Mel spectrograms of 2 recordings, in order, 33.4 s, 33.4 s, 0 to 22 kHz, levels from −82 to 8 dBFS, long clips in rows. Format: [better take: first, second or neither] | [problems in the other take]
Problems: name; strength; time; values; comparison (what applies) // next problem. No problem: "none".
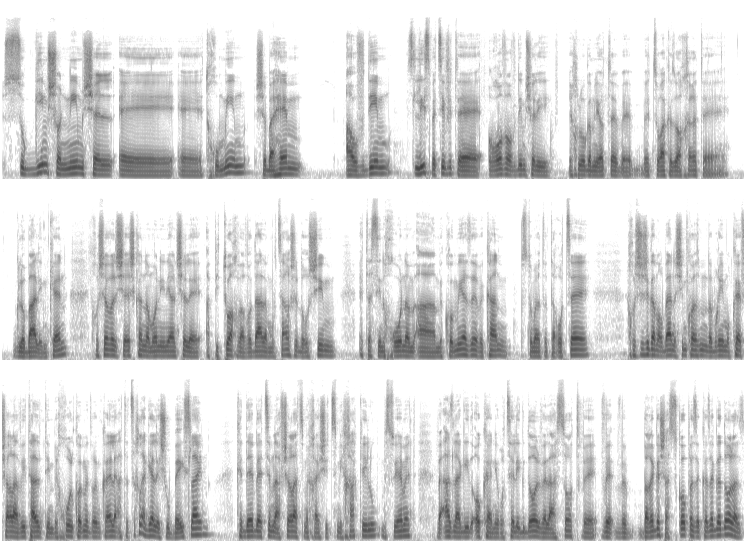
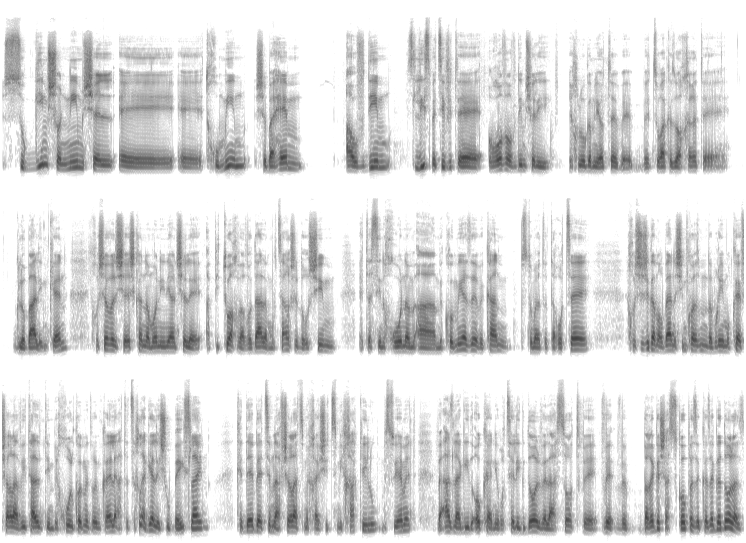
first | thin; somewhat; fading below 300 Hz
